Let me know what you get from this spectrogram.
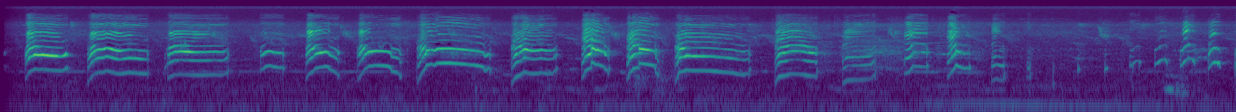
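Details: Mixed-breed puppy screaming in Silay City, Philippines: a run of loud, harmonic, arching cries, each under a second, repeated about twice a second, fading near the end into shorter, softer yelps.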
